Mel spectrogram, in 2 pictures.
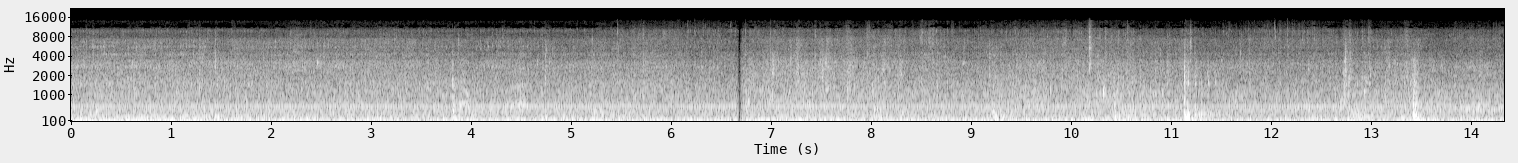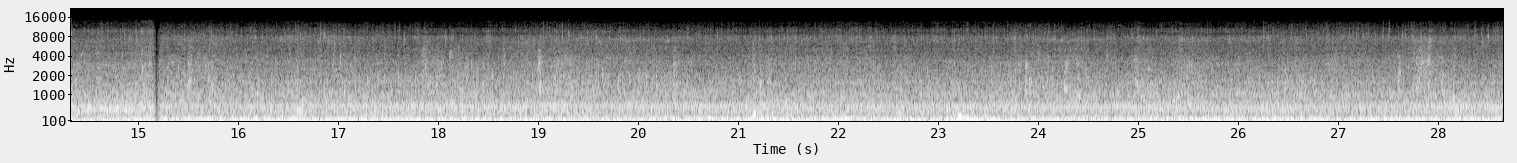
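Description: Motorboat engine running steadily as a low drone, with a deeper hum that grows stronger about halfway through. Two short knocks sound in the middle.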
